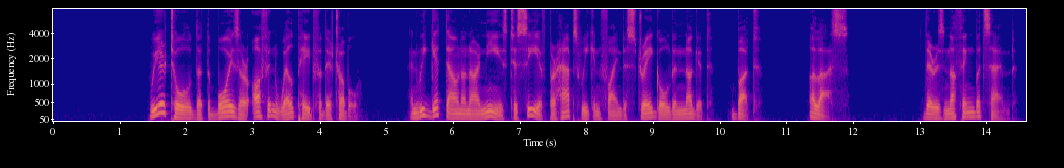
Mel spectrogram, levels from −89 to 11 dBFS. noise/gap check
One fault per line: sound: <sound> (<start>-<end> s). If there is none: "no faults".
no faults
